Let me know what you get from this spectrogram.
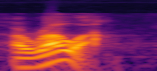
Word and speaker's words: Eiroa: Because there's no information on his own website that tells about his own cigar, which is Eiroa, E-I-R-O-A, his last name. Do I say it right?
